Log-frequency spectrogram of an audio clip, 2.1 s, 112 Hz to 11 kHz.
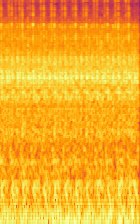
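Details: GAZelle with Cummins ISF 2.8 common-rail diesel, 165,000 km, misfiring, smoking and sneezing: deep uneven idle with a lumpy, stumbling beat and skipped pulses; rough shaking idle with misfire, cause not yet found.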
